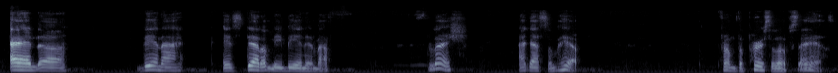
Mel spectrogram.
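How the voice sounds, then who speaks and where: A woman with a Memphis accent speaks at a very slow pace, her pitch very deep and low. She leaves long, frequent pauses. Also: lively intonation, dry, close sound with no echo. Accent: Southern US (Memphis). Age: 90s. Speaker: state representative, retired teacher. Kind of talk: interview answer.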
